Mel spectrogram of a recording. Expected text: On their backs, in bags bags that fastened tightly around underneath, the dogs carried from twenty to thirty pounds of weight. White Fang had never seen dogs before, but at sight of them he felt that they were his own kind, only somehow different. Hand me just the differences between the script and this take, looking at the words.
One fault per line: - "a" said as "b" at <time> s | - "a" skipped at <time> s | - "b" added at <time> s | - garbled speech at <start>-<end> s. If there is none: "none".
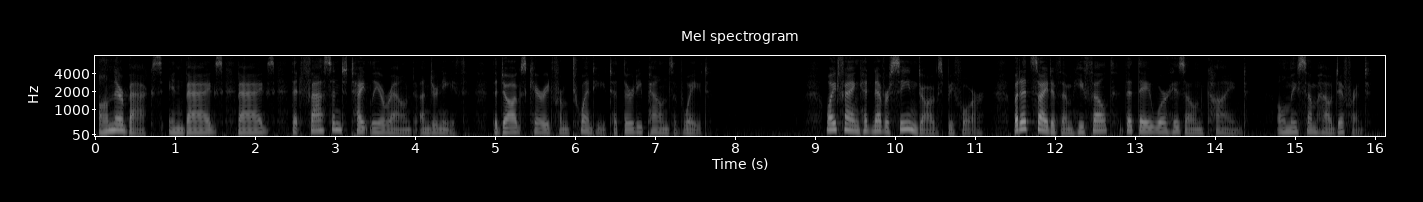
none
